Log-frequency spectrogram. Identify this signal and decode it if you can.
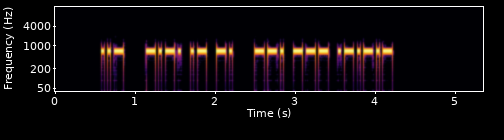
Morse code, heard as a keyed tone, about 28 wpm, 700 Hz. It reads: U CAN GO.
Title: Sentences from Top 100 Words and Abbreviations 30wpm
